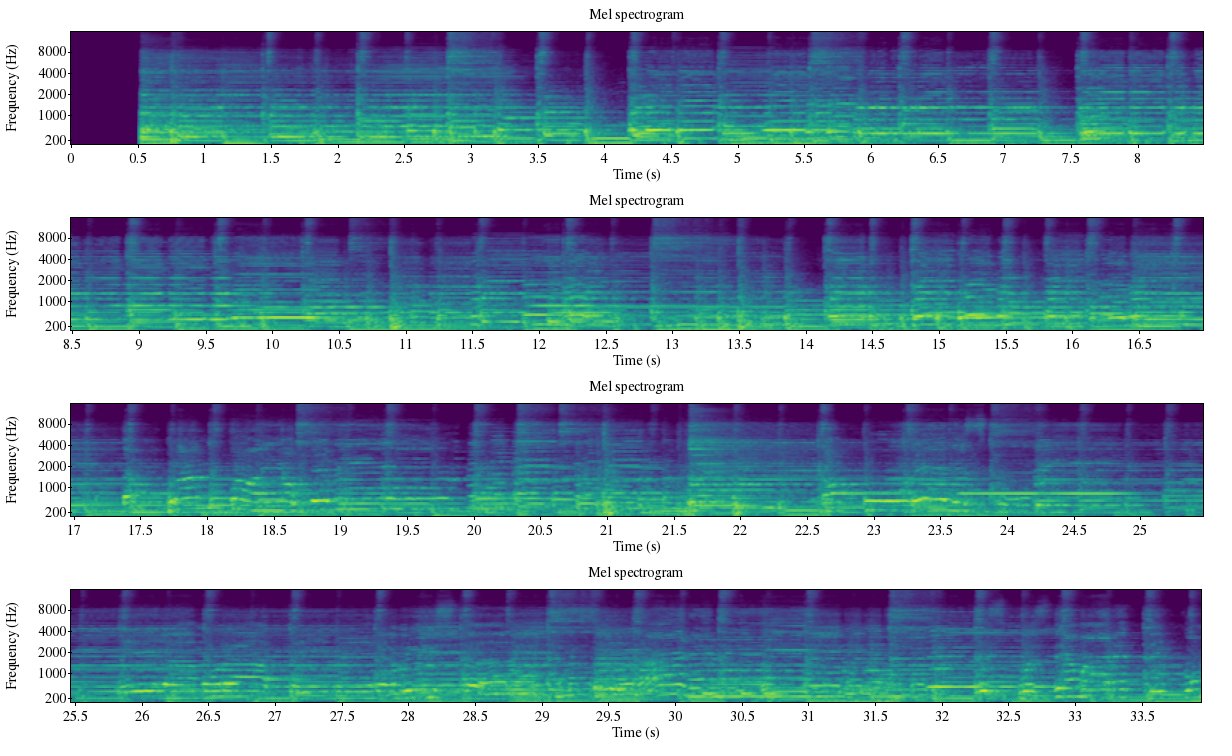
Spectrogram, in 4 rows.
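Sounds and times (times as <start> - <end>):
live band playing instrumental: 0.5 - 33.9.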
